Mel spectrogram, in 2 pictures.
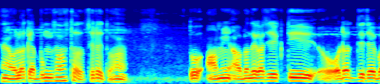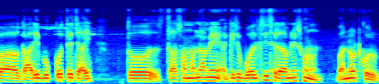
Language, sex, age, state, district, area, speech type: Bengali, male, 18-30, West Bengal, Jalpaiguri, rural, spontaneous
